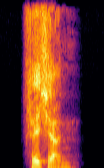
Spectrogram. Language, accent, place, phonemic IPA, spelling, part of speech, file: German, Germany, Berlin, /ˈfɛçɐn/, Fächern, noun, De-Fächern.ogg
- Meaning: 1. dative plural of Fach 2. dative plural of Fächer 3. gerund of fächern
